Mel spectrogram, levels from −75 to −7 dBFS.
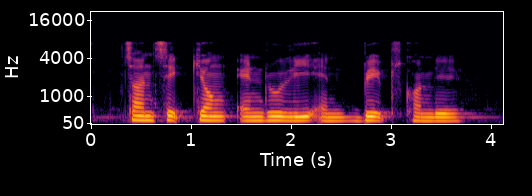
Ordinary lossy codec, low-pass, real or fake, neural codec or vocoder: none; 7.2 kHz; fake; codec, 16 kHz, 8 kbps, FunCodec, trained on Chinese and English, 25 frames a second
